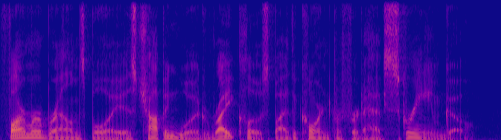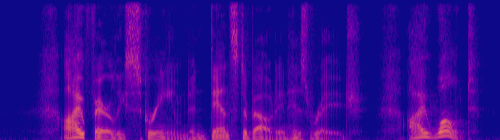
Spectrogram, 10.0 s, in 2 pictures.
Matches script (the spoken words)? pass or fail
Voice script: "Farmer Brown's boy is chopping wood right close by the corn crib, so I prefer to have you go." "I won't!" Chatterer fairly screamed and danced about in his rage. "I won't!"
fail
